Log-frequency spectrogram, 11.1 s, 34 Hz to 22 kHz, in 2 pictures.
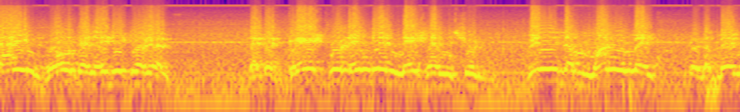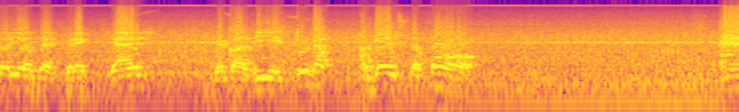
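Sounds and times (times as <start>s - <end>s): faint high whine: 0.0s - 11.0s
low hum: 0.0s - 11.0s
steady rushing background noise: 0.0s - 11.0s.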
